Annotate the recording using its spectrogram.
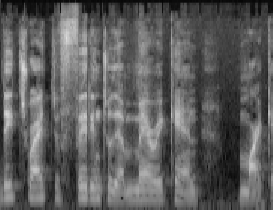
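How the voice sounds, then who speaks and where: A very clean recording with a silent background, in a Spanish accent. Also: woman. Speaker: podcast co-host. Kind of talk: casual chat.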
